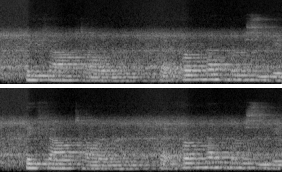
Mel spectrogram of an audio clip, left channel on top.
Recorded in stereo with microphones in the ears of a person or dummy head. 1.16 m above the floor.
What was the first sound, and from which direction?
A woman speaking, 40° right (ahead or behind).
